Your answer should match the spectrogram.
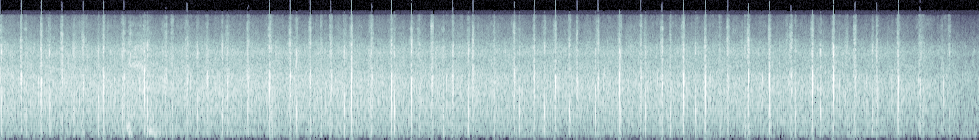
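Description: Sustained audience applause for Missouri educators fills the whole stretch, a dense steady patter of many hands clapping at an even loudness with sharp individual claps standing out, and no voices.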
